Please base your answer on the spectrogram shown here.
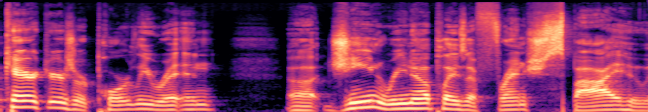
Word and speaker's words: Jean Reno: I I feel like John Renault in that movie is trying to Is that how you say his name? I thought it was Jean Reno.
